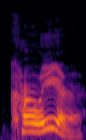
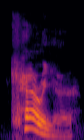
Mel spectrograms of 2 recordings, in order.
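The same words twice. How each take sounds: First: Career as kuh-REER; stress on second syllable. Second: Career said as carrier, KA-ree-er; stress on first syllable. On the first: Teacher contrasting two words for students, Career as kuh-REER. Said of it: "강세 위치가 중요합니다". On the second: Teacher contrasting two words, career said as KA-ree-er. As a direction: lead career on KA, falling lower. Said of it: "이거를 얘 뒤처럼". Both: Shown as a demonstration.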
